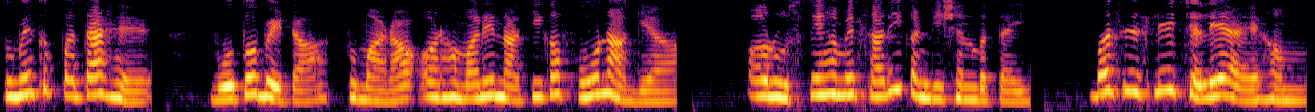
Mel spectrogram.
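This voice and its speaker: A woman voicing a strict old grandmother in a cartoon, shrill and scolding, with an Awadhi-tinged Hindi accent. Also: animated, brisk. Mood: assured. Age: older. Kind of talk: cartoon voice acting.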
